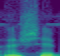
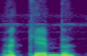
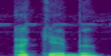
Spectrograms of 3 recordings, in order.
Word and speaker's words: akeb: je me suis planté, on ne dit pas Acheb mais Akeb. Au Sahara, végétation qui pousse après une averse. Akeb.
